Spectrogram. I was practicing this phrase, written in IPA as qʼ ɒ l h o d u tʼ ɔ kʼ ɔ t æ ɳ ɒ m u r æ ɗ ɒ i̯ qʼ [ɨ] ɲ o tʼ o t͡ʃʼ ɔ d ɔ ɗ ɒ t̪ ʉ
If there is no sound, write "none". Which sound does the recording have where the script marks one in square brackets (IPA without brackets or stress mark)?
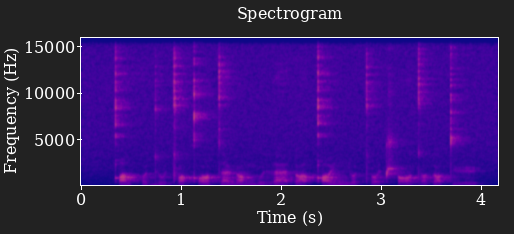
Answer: ʉ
